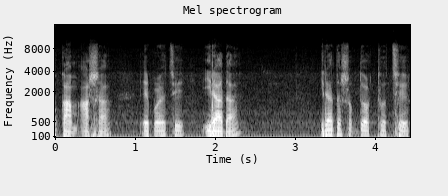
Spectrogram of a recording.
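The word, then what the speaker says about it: 일하다: কাম আসা এরপরে হচ্ছে ইরাদা ইরাদা শব্দের অর্থ হচ্ছে টু ওয়ার্ক কাজ করা এখানে খেয়াল করুন ইলহাদা হওয়ার কথা ছিল উচ্চারণটা কিন্তু এখানে এরকম উচ্চারণ হবে ইরাদা ইরাদা শব্দের অর্থ হচ্ছে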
